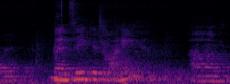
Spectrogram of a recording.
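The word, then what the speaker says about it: Lindsey: can you just say your name again and spell it lindsy gani um l i n DS e y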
